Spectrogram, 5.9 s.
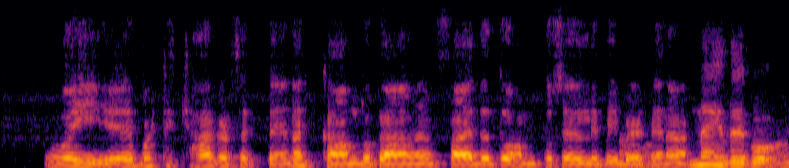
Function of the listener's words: taking over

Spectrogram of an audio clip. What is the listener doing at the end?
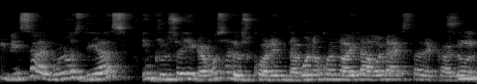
taking over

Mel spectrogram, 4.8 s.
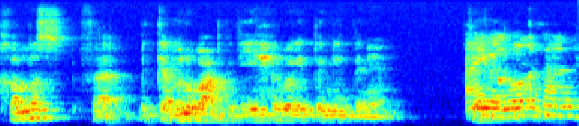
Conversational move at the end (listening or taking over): taking over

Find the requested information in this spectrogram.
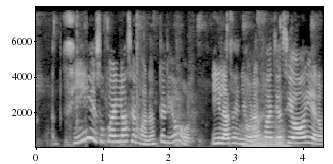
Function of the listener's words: listening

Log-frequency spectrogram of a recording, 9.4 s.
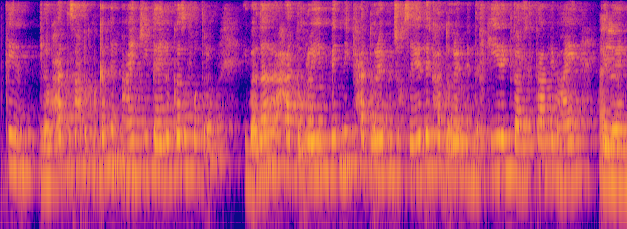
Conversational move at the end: listening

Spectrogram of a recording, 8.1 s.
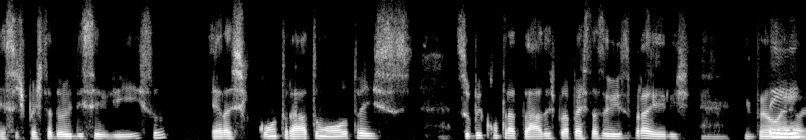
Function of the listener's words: listening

